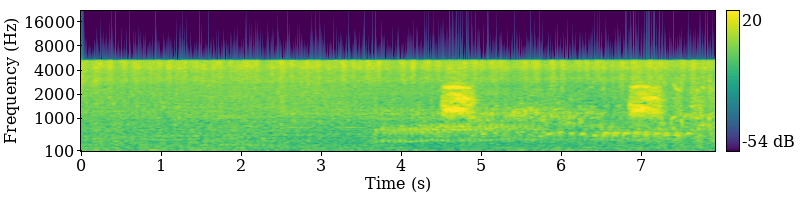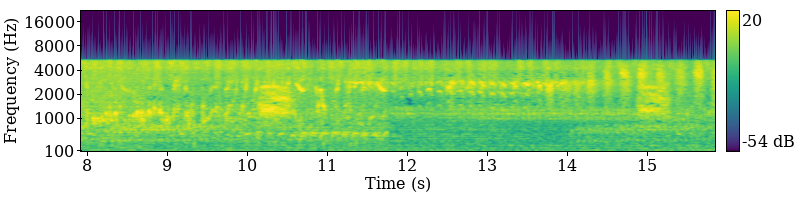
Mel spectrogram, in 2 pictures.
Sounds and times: water 0:00.0 - 0:15.8
birds 0:03.7 - 0:15.8

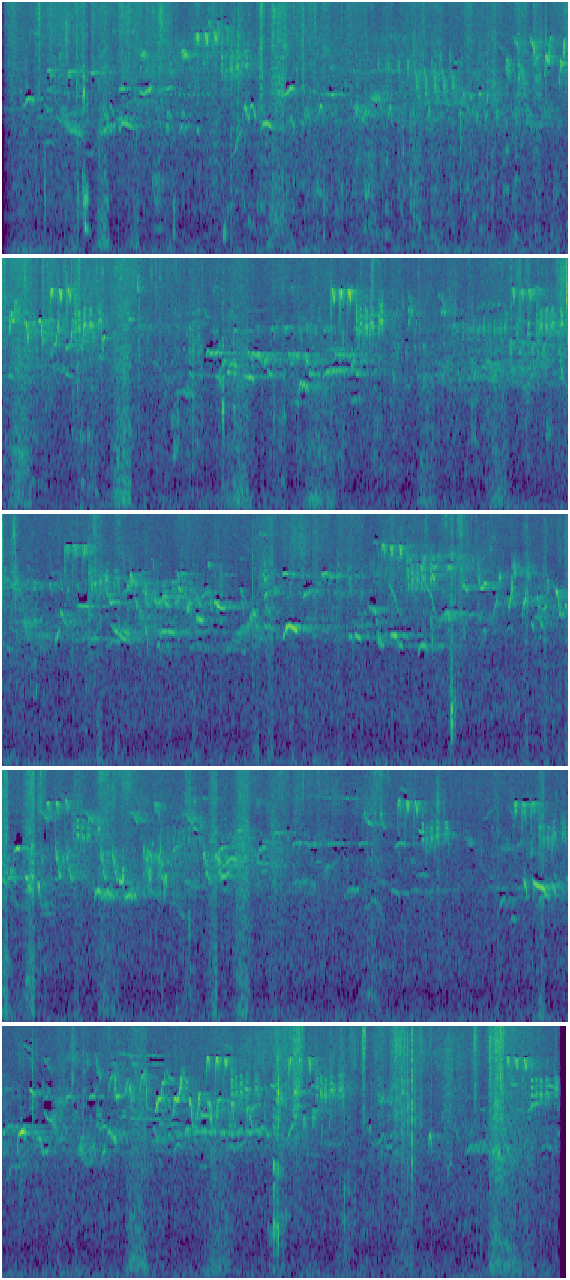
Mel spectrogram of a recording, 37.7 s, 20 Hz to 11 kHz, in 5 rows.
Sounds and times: cattle eating grass 0:00.0 - 0:37.5

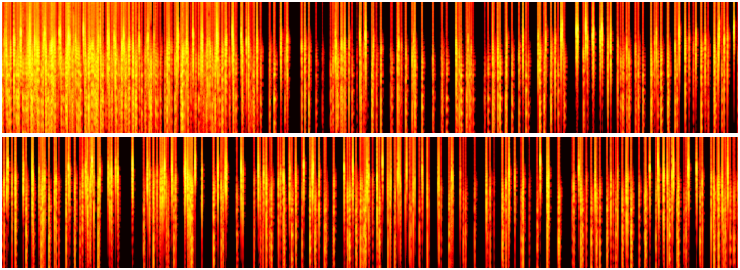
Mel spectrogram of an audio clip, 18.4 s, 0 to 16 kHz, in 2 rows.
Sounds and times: short clicks of noises 0:08.4 - 0:18.4

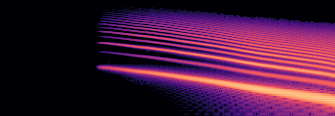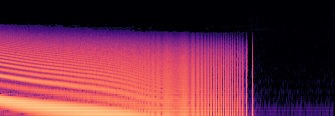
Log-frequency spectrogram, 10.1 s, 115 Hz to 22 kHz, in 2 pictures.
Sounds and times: Moog Theremin Sweep 0:01.5 - 0:08.8

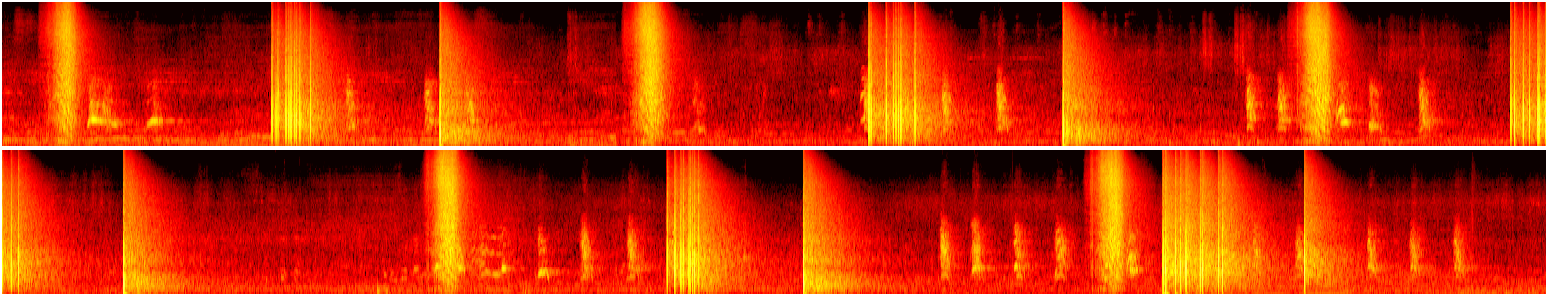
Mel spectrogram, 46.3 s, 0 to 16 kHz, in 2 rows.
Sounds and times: fireworks firecrackers close nice fizzle and pops 0:00.5 - 0:01.7
dog barking 0:01.3 - 0:02.5
fireworks firecrackers close nice fizzle and pops 0:03.6 - 0:46.3
dog barking 0:05.1 - 0:05.5
dog barking 0:06.3 - 0:07.2
dog barking 0:14.1 - 0:14.3
dog barking 0:14.9 - 0:15.3
dog barking 0:18.6 - 0:21.6
dog barking 0:30.0 - 0:32.8
dog barking 0:37.2 - 0:39.3
dog barking 0:40.0 - 0:40.3
dog barking 0:41.9 - 0:42.8
dog barking 0:43.6 - 0:45.3

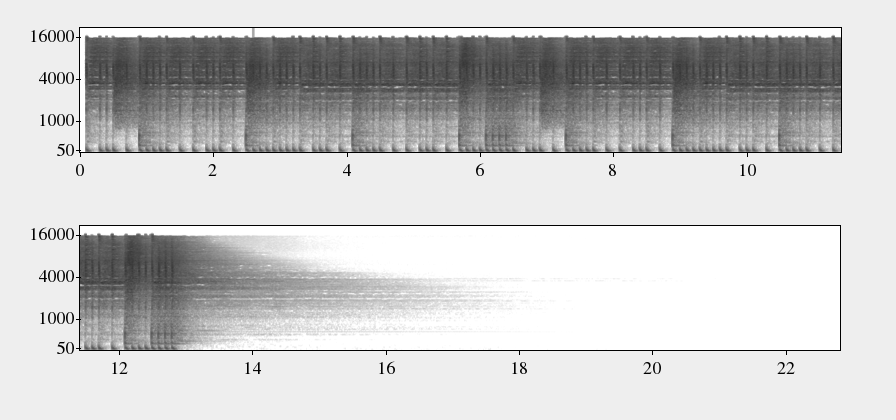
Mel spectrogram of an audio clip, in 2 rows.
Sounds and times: Bass 0:00.1 - 0:13.0
Cymbal 0:00.1 - 0:17.8
Snare 0:00.2 - 0:13.2

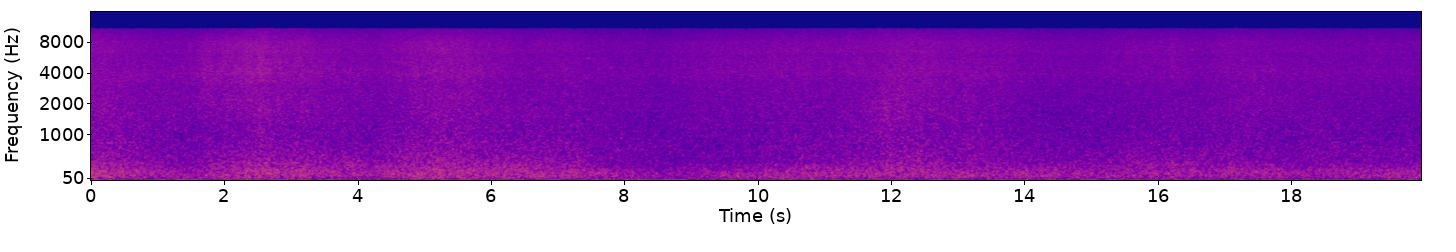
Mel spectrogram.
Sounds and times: Big waves 0:00.0 - 0:19.9

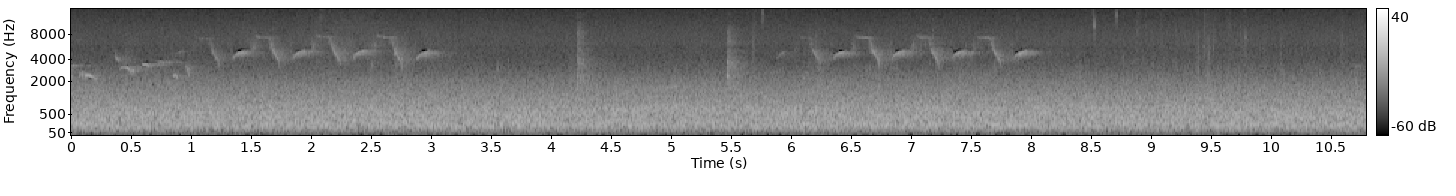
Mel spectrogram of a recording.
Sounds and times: bird tweets 0:00.0 - 0:03.1

